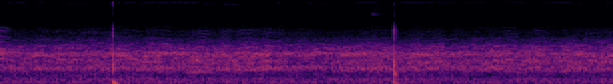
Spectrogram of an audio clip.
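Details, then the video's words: Hundreds of geese honk at once, a steady, dense wall of overlapping nasal calls, with a couple of sharp knocks. "Hundreds of geese. Focus is bad but sound is incredible."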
